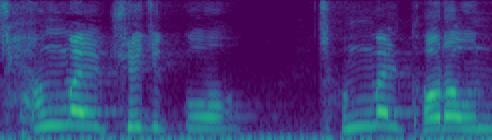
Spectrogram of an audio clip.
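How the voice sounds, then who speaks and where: A man at an extremely high pitch, with audible room echo. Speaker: pastor. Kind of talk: sermon.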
